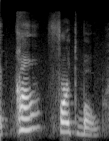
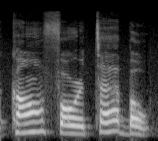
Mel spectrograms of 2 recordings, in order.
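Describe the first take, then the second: First: "comfortable" squeezed into two chunks, COMF-tble; English pronunciation. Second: "comfortable" read as if Portuguese, every syllable sounded; Portuguese-style pronunciation. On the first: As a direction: say "comfortable" in two beats, middle vowel swallowed. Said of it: "Não, é comfortable". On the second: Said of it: "Não é igual em português que seria". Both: Shown as a demonstration.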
